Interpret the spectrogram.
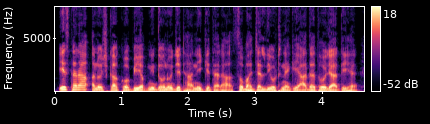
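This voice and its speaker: A man's voice: fairly low pitch, moderate pace, a little mellow. A man narrating a cartoon family story in a scripted storybook style.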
